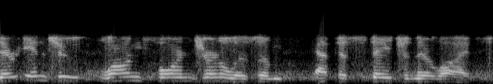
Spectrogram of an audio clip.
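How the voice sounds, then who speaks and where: With ordinary pitch variation, the man speaks at a high pitch as noticeable background noise continues behind him. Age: old. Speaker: journalism professor. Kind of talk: interview.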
